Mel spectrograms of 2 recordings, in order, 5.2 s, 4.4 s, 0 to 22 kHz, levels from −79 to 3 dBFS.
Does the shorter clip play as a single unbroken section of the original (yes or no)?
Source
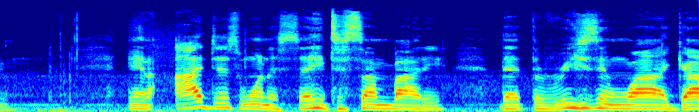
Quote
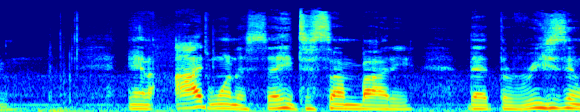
no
